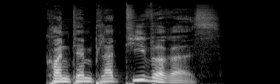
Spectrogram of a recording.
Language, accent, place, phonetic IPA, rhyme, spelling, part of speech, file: German, Germany, Berlin, [kɔntɛmplaˈtiːvəʁəs], -iːvəʁəs, kontemplativeres, adjective, De-kontemplativeres.ogg
- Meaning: strong/mixed nominative/accusative neuter singular comparative degree of kontemplativ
